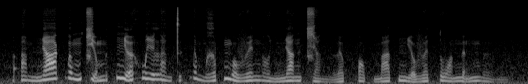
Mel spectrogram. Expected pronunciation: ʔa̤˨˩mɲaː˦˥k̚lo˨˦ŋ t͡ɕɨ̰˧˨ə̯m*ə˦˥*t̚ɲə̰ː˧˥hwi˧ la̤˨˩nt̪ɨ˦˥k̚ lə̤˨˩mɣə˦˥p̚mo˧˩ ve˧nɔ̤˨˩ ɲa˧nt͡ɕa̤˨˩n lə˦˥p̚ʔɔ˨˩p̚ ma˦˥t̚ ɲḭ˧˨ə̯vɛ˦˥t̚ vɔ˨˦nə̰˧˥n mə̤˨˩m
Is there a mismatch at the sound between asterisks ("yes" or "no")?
no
